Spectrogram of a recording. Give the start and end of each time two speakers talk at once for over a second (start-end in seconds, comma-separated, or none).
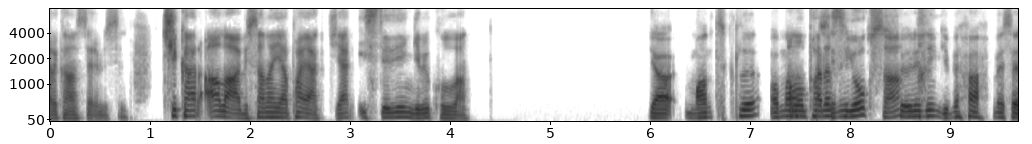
7.4-8.6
